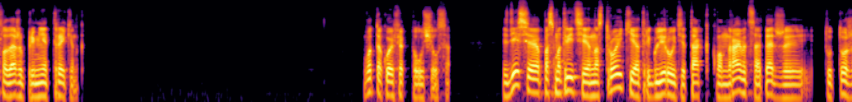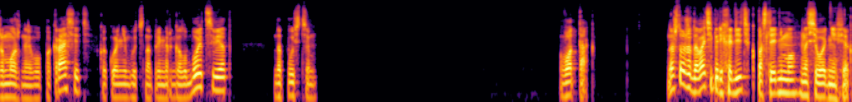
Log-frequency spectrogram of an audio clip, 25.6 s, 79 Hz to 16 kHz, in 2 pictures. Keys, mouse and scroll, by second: 1.5 space, 6.3 space, 17.7 space, 20.5 space.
